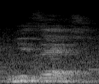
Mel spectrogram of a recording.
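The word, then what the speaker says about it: חסד: Ela se escreve Rized, mas está assim, XZ, CHESED, mas ela se pronuncia Rized em hebraico.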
